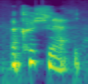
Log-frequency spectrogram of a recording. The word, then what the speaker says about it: Acushnet: And Collective Souls is at 59 Main Street, in a town in Massachusetts that I can't pronounce. Acushnet.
